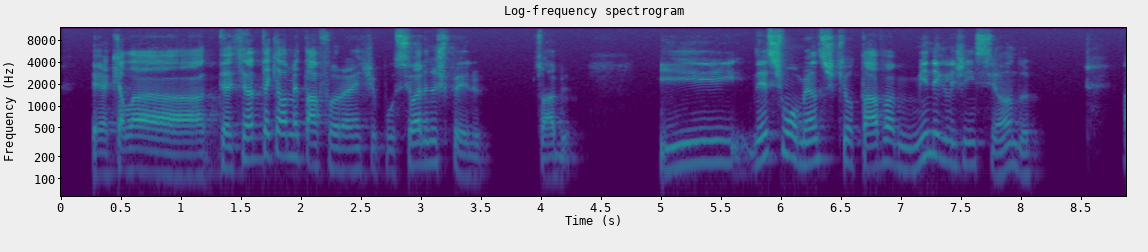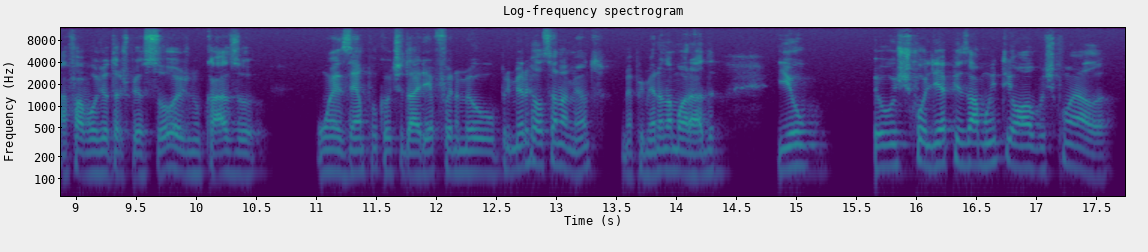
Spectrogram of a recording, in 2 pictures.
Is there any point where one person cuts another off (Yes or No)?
No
